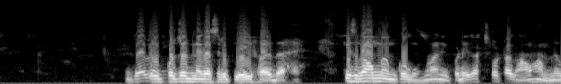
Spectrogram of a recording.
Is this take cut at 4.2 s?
no; 1 cut; at 1.3 s

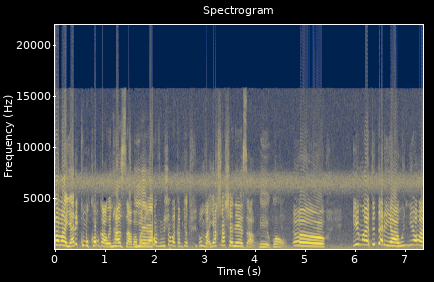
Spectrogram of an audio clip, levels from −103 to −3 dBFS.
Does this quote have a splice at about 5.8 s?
no; 1 cut; at 1.9 s

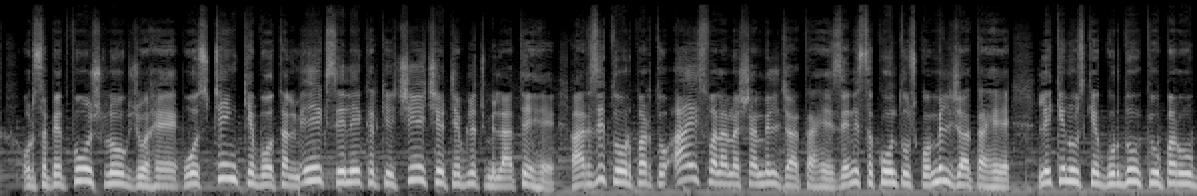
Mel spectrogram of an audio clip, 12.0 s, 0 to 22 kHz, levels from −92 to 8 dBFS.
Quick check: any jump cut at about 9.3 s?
no; 3 cuts; at 1.7 s, 3.0 s, 5.6 s

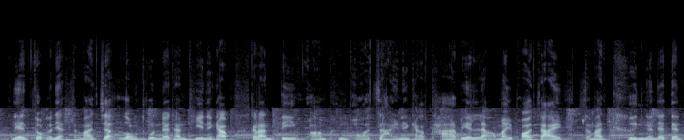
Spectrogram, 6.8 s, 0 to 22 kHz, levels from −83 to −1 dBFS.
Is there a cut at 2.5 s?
yes; 2 cuts; at 2.5 s, 5.8 s

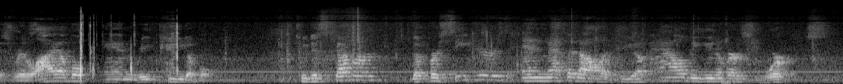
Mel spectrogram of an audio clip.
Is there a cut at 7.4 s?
no; 1 cut; at 5.6 s

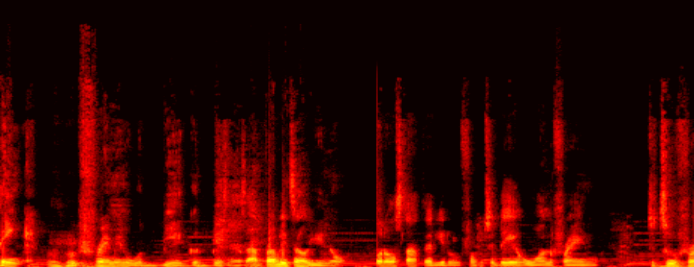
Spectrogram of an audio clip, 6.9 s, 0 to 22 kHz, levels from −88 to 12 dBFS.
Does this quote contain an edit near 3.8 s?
yes; 1 cut; at 3.8 s

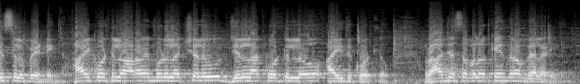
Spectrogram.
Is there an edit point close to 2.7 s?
no; 0 cuts

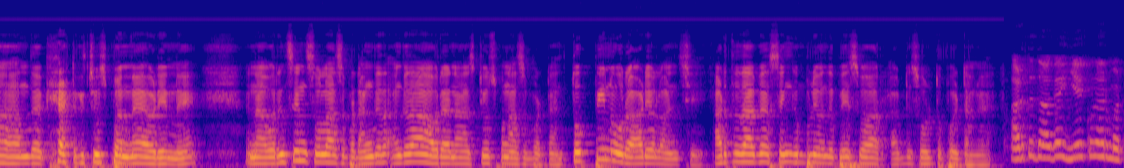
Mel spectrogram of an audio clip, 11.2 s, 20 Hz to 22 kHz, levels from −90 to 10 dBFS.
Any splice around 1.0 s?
no; 2 cuts; at 7.0 s, 9.9 s

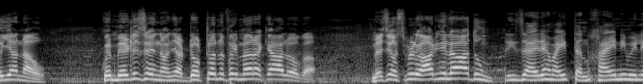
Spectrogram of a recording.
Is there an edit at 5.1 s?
yes; 1 cut; at 5.1 s

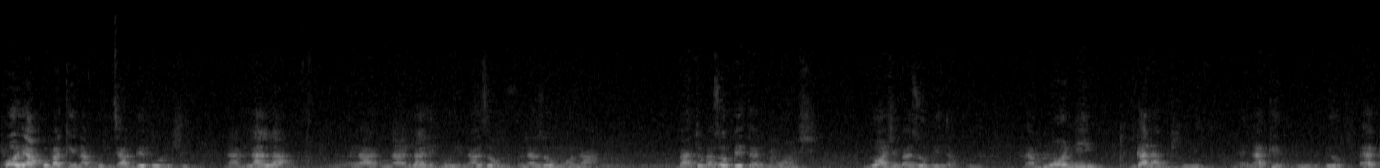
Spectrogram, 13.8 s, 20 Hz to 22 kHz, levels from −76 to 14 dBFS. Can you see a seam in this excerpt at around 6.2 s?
no; 0 cuts

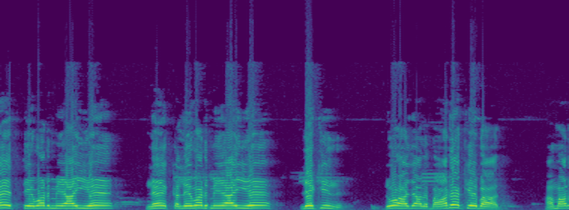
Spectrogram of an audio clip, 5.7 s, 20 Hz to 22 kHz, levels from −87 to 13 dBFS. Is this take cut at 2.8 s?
yes; 1 cut; at 2.8 s

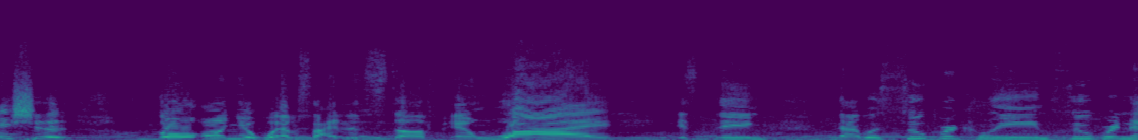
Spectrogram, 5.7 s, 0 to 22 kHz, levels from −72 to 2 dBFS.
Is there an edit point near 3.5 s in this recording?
yes; 1 cut; at 3.5 s

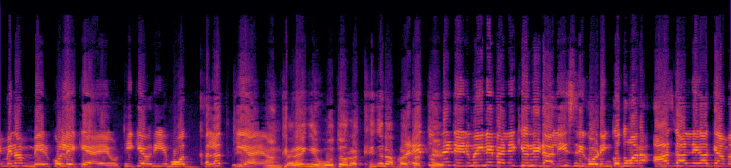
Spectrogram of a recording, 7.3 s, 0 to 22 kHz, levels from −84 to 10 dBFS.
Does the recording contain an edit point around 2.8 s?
yes; 1 cut; at 2.8 s

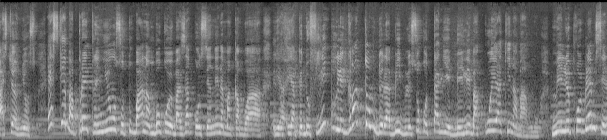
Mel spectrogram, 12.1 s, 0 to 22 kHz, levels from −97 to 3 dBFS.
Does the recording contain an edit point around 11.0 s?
no; 1 cut; at 6.7 s

